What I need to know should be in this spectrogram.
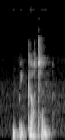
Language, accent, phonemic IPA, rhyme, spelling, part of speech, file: English, Southern England, /bɪˈɡɒt.ən/, -ɒtən, begotten, verb / adjective, LL-Q1860 (eng)-begotten.wav
- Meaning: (verb) past participle of beget; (adjective) Brought into being by one's begetter(s)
